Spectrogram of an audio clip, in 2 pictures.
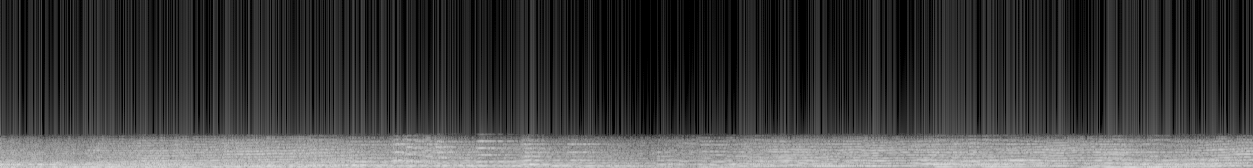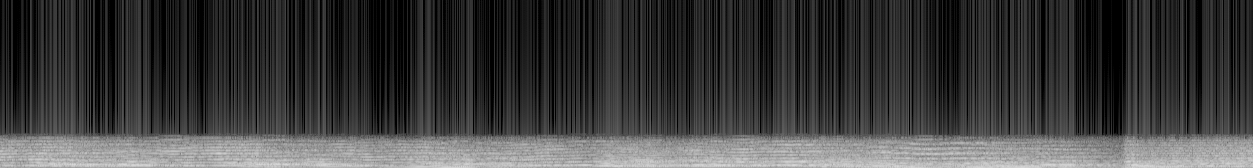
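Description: Orchestra playing classical music, with bowed strings carrying the melody over lower cello notes: the orchestral introduction of a violin concerto, the soloist not yet playing.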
